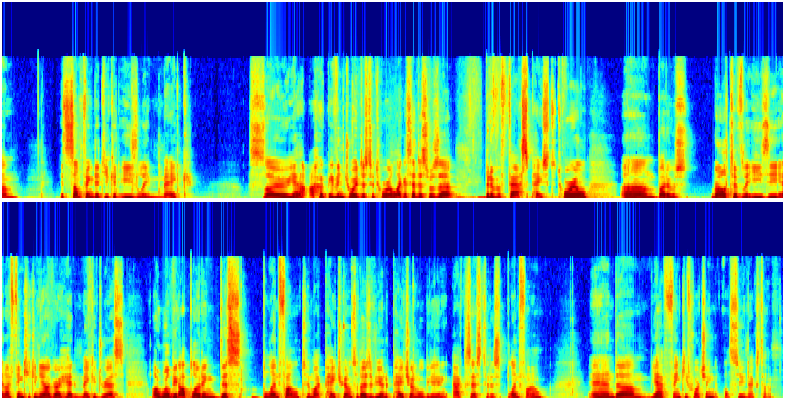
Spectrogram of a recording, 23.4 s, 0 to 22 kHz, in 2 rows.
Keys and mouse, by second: 1.9-2.3 shift+middle drag, 2.6-4.7 middle drag, 15.3-15.9 middle drag, 16.8 click, 17.8-20.3 middle drag.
